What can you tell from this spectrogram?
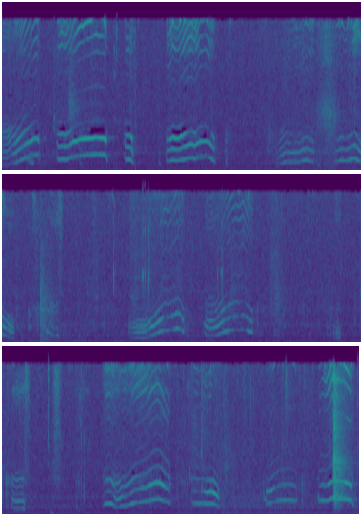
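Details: Five newborn Yorkshire Terrier puppies give high, thin squeaks that rise and fall in quick bursts.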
